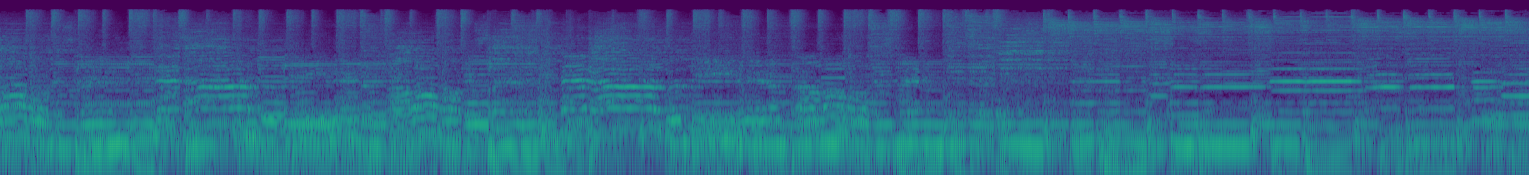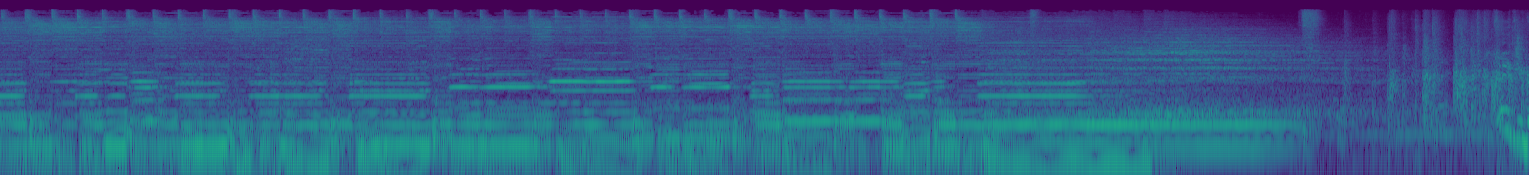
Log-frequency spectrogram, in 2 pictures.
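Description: Live rock-and-roll band with electric guitar, bass guitar and drum kit, with a man singing in the first part and then a harmonica playing over the band. The song ends about two seconds before the end.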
